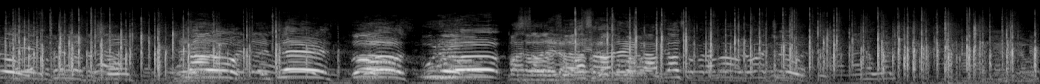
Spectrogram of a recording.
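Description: Hands clap rapidly.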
